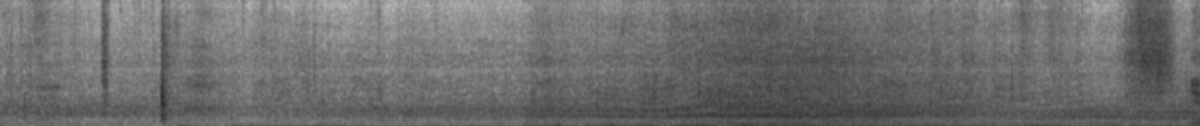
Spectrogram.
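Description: Wind rumbling on the microphone and rolling noise during a bicycle ride, swelling around the middle, with one sharp click about a second in.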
